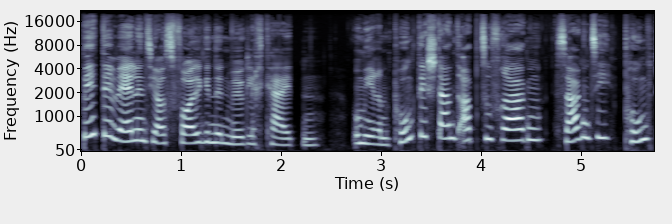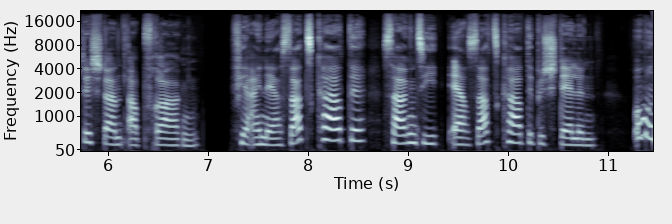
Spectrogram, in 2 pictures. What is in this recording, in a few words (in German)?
ch telefon, schweizerisch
